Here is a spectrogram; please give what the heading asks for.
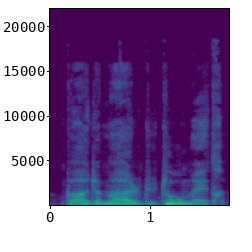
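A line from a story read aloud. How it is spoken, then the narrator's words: Humble grumble. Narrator (French): grommela Hugh d'un air humble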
